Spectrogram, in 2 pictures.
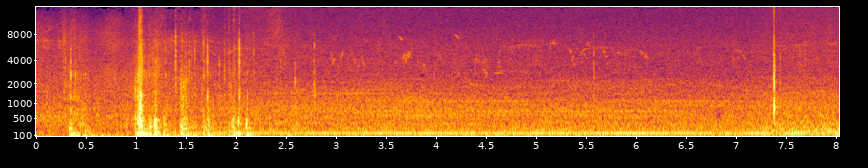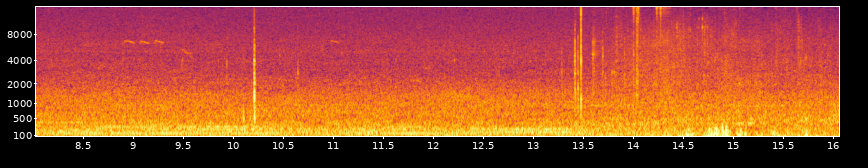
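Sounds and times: low engine hum: 0:00.0 - 0:16.0
sharp clicks: 0:13.2 - 0:14.5.

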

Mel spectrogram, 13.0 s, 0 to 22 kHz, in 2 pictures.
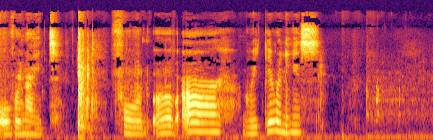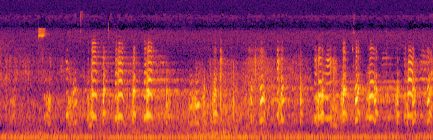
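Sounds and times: geese honking: 0:05.5 - 0:13.0.

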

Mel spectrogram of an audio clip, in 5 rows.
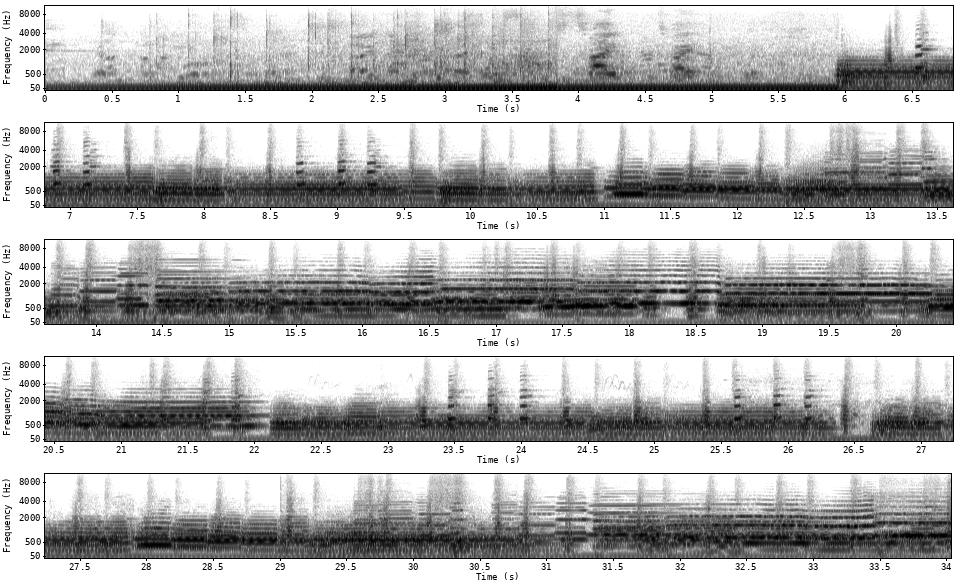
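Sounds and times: trumpets and trombones melody: 0:05.8 - 0:34.0
steady beat: 0:05.9 - 0:34.0.

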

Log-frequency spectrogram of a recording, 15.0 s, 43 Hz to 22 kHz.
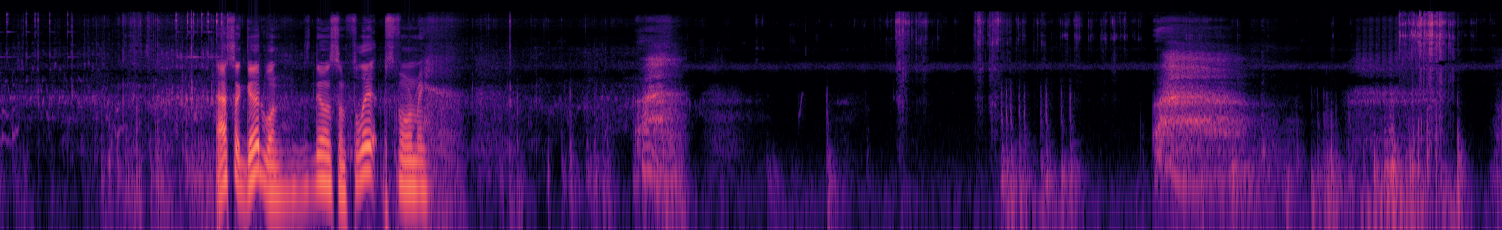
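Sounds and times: fishing tackle clicks: 0:08.9 - 0:11.4, 0:13.8 - 0:14.6.

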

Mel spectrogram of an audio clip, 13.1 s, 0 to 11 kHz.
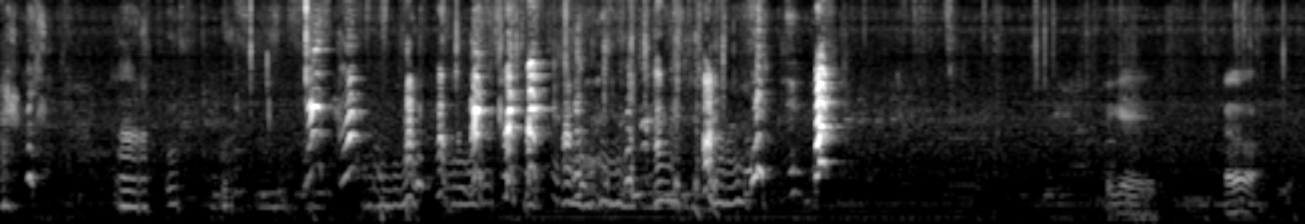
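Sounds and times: puppies yapping and barking: 0:01.5 - 0:08.6.

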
